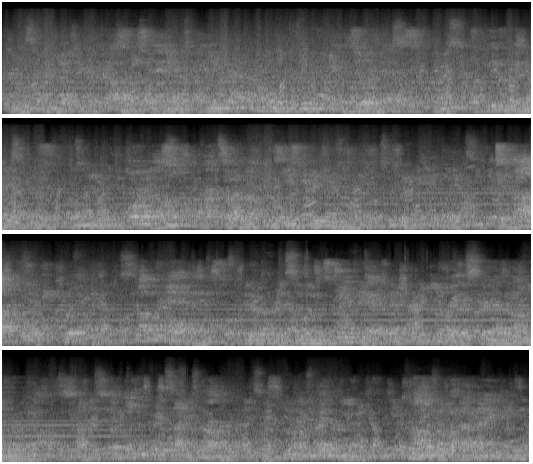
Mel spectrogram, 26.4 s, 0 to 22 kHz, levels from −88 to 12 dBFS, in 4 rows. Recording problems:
off-mic speech; far
room echo; noticeable; dies away in 0.6 s
murmuring crowd; very loud; throughout; 5 dB above the speech
background music; loud; throughout; 9 dB below the speech

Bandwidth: 17 kHz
